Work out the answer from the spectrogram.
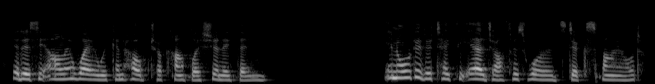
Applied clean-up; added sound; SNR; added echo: none; none; none; none.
